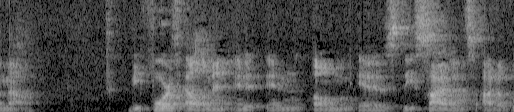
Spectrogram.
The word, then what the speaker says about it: Om: is, there's this word Om. It's called the four-syllable word. It shows up in Hinduism and Buddhism. It is called the sound of the universe. It's comprised of A, U, M, and Ah starts at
